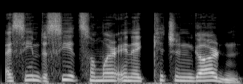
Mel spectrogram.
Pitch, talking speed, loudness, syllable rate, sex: 165 Hz, 245 wpm, -17 LUFS, 6.4 syllables/s, male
